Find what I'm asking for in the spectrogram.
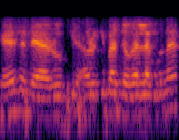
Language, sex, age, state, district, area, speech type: Assamese, male, 18-30, Assam, Nalbari, rural, conversation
